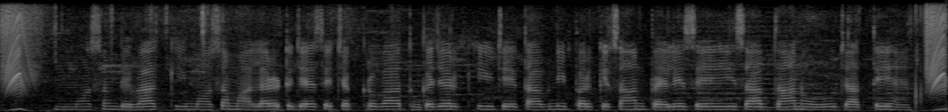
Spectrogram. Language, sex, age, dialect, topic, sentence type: Hindi, female, 18-24, Kanauji Braj Bhasha, agriculture, statement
